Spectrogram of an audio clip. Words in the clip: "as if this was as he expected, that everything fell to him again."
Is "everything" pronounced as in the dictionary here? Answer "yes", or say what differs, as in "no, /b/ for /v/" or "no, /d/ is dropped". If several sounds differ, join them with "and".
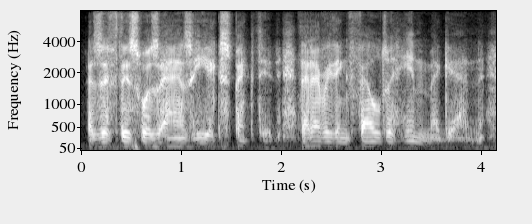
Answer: yes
